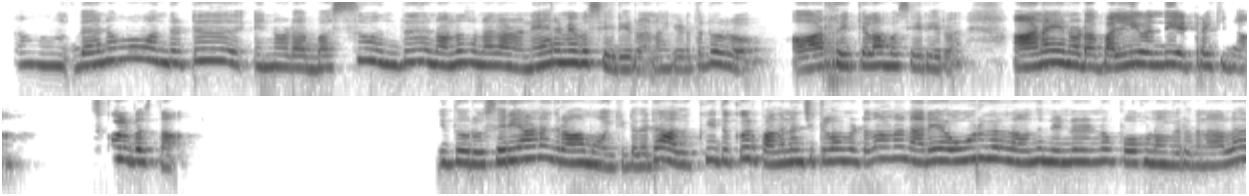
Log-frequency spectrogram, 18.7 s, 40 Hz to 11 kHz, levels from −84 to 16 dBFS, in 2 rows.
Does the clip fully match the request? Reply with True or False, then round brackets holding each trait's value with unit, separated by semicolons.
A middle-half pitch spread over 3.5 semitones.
False (3.1 semitones)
